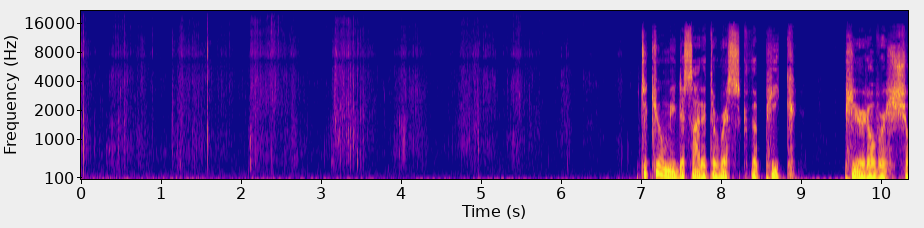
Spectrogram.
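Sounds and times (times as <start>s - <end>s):
heavy slow footsteps crunching through dry leaves and brush: 0.0s - 7.0s, 9.0s - 9.6s
speech: 7.0s - 9.0s, 9.6s - 10.3s.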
